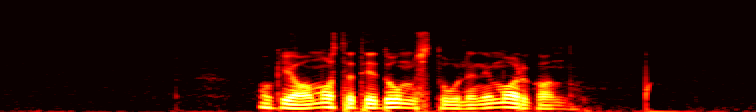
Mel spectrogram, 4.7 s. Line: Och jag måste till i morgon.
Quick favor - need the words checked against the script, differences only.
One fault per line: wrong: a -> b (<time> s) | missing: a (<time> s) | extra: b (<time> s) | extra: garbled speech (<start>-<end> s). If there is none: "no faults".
extra: domstolen (2.4 s)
